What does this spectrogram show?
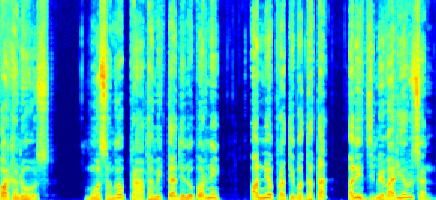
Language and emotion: Nepali, surprised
